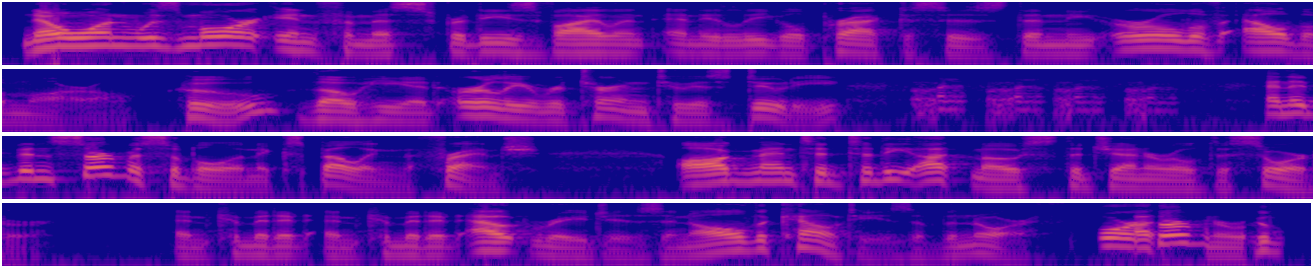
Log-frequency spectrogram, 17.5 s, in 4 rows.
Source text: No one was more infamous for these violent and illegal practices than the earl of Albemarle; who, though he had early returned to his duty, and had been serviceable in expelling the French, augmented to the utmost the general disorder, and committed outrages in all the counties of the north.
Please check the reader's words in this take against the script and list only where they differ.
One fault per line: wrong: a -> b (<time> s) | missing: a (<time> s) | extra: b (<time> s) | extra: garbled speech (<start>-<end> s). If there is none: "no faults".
extra: and committed (14.2 s)
extra: garbled speech (16.8-17.4 s)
